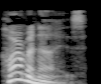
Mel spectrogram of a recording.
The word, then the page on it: harmonise: British English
